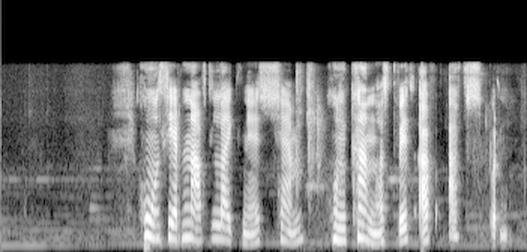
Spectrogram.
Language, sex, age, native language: Icelandic, female, 20-29, Slovak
